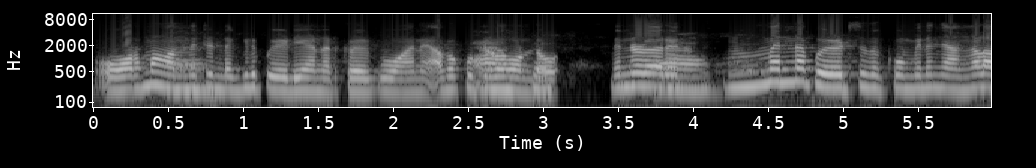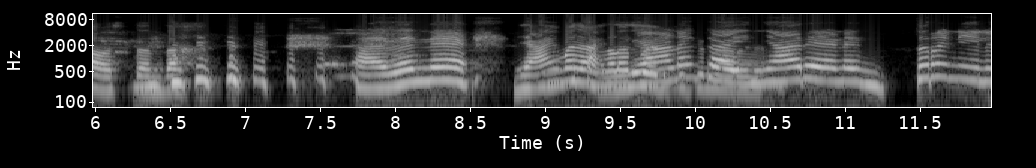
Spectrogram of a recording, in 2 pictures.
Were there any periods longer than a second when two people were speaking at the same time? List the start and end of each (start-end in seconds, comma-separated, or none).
9.0-10.5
